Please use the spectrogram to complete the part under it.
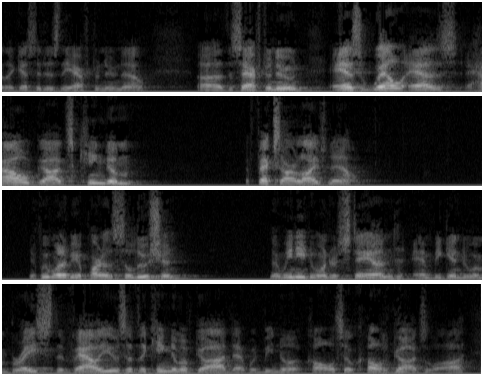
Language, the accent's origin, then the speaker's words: English; South Dakota, United States; We're mostly from the West. I grew up in South Dakota, and my wife in Oregon.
